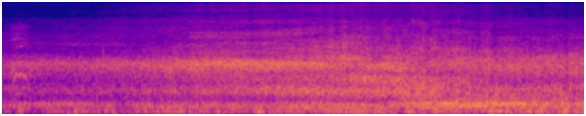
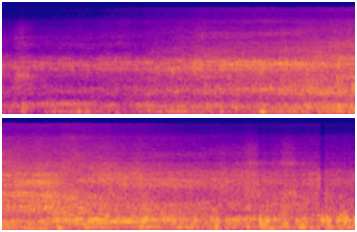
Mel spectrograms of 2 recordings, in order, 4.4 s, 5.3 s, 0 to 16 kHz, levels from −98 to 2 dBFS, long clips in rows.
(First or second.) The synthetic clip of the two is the second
